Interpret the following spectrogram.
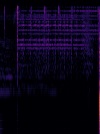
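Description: A faint electronic telephone ring: a click about a third of a second in, then a cluster of steady high tones held for about a second and a half, in a break where the music stops.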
